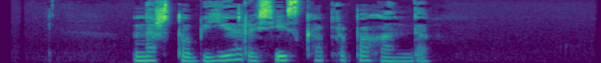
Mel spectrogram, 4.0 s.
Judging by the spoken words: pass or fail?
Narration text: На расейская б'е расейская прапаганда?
fail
